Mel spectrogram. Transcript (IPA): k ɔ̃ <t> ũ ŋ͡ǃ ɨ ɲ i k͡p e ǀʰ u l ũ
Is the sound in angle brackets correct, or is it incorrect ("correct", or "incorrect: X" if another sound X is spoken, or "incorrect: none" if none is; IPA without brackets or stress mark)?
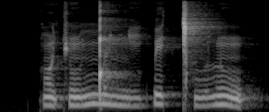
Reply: incorrect: c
